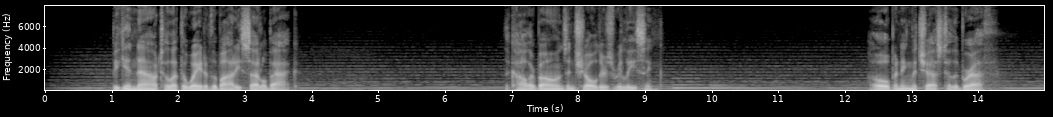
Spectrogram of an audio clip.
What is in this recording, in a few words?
Guided Relaxation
